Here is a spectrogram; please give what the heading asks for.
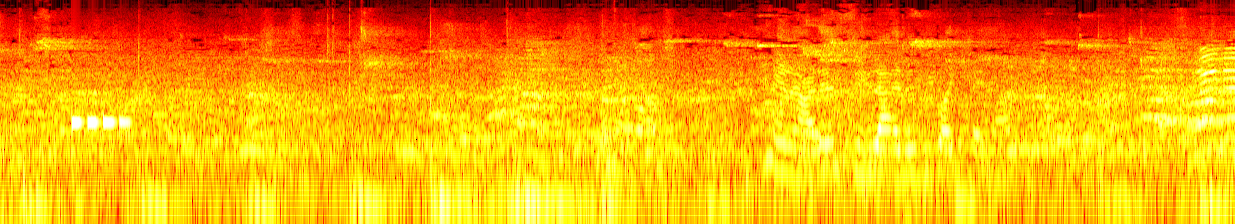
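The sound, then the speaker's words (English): Basketball dribbled on court during a women's game as the ball handler works for a shot in a half-court set; repeated bounces sit under talk and steady background noise. “Now kind of dribbling around looking for one shot here in the half.”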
